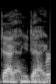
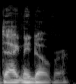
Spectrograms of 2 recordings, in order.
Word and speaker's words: Dagne Dover: Is that how you pronounce it? Dagne Dover? Dagne Dover.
